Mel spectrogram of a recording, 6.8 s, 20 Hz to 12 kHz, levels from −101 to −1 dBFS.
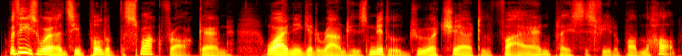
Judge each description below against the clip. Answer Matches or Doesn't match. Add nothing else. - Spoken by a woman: Doesn't match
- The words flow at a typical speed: Doesn't match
